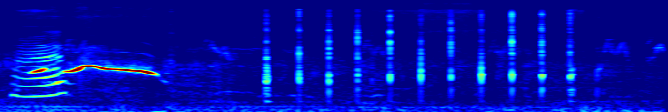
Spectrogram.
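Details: Indian ringneck parakeet gives one loud, harsh squawk under a second long that rises then slides gently downward, followed by a quick, evenly spaced series of sharp clicks.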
